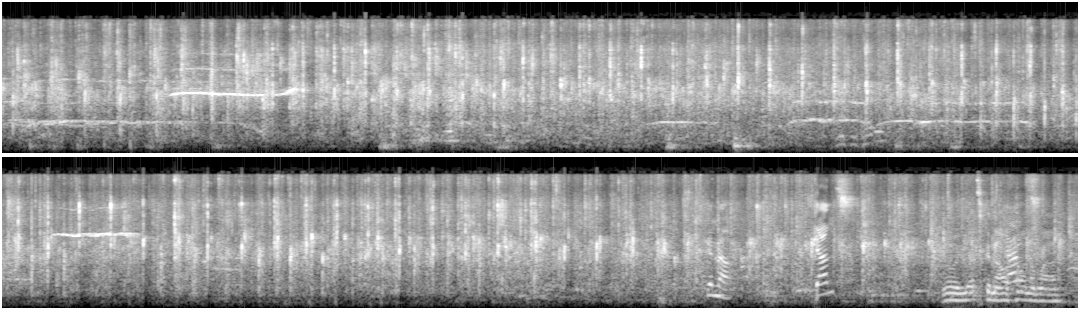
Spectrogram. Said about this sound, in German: Einen herzlichen Applaus für die Mentorinnen und Mentoren.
